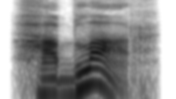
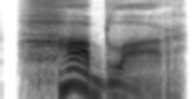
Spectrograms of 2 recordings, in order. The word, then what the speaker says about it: hablar: But in Spanish, the H is completely silent. Always, no exceptions. Hola, not hola, just hola. The H is invisible. Hola, hablar, hacer, hambre. Hablar, to speak, not hablar, just hablar.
